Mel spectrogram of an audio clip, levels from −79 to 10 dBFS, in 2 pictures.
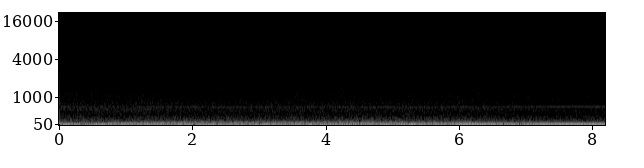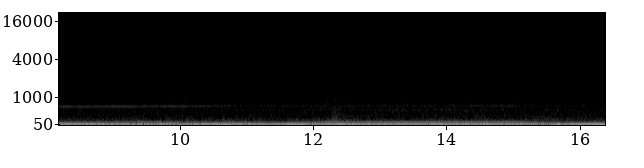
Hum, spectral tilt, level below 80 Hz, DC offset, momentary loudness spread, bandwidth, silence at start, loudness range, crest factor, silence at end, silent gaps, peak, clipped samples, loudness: none; -9 dB/octave; -36 dBFS; under 0.1%; 5 LU; 1.7 kHz; 0 s; 3 LU; 12 dB; 0 s; none; -24 dBFS; under 0.1%; -44 LUFS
